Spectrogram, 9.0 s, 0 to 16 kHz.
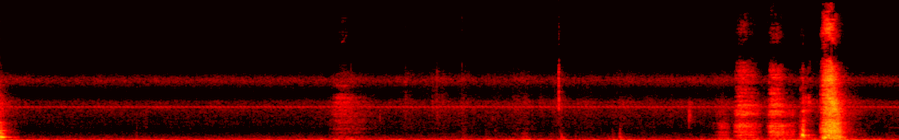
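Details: In the middle of the night, during a very long fit of 32 sneezes covered with a light blanket: quiet room, then several stifled, muffled sneezes in quick succession near the end; sneezing.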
